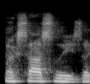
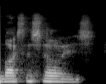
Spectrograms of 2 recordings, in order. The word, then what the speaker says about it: Loxosceles: Also, I think I'd like to step back a bit, the, the pronunciation of, of the spiders, Loxosceles, like isosceles, not Loxosceles. Oh, well, I learned something. – Thanks. Well, Loxosceles, Loxos is crooked, and then Celes is legs, like isosceles triangle has two equal legs.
